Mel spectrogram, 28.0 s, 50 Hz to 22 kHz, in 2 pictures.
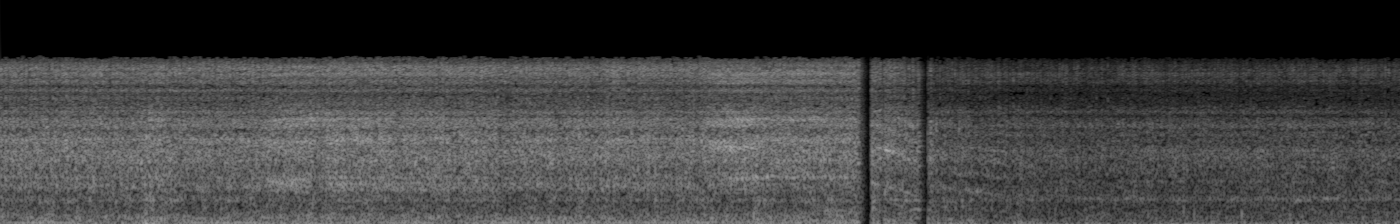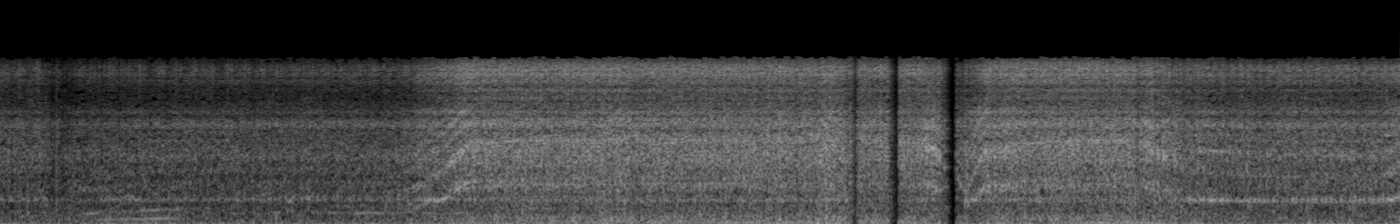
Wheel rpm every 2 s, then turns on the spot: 230, 230, 240, 230, 120, 70, 60, 60, 110, 230, 230, 190, 170, 140.
none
